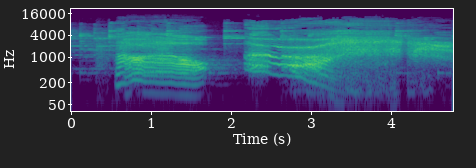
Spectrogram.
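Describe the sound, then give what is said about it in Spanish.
A voice imitates a monster's huge yawn in two long, loud, groaning stretches, the second one sliding downward in pitch as it fades, with a brief pause between them. “Y entonces el ogronte comenzó a caminar hacia Irulana. Comenzó a caminar y a bostezar.”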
